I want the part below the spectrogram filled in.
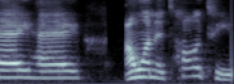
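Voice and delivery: easy, relaxed calling-out voice. Telling of a stranger who pulled over, the speaker quotes him: retelling a stranger's shout. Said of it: "he's like yelling out the car".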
